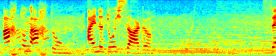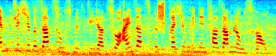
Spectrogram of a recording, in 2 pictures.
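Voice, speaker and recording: A woman playing a formal shipboard announcer, heard over a spaceship intercom loudspeaker calling the crew. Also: a little high, measured pace, loud music behind the voice. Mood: urgent, formal. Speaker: ship announcer.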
